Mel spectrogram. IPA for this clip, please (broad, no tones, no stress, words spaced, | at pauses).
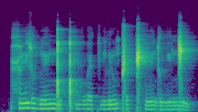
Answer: ħẽzʊ ʎẽ ŋ͡ǃɪǃʰiwɛ kilʲũǁʊ ǁʰẽdʊ lʲeŋ͡ǁi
